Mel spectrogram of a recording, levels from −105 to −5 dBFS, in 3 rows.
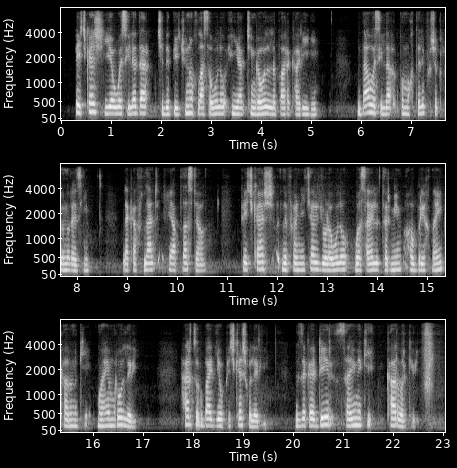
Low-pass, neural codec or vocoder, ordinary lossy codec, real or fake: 7.2 kHz; codec, 24 kHz, 6 kbps, HILCodec; none; fake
